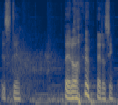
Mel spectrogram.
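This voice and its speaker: A man's voice: mid-range voice, little pitch movement, slow, creaky, darkish tone, faint music behind. A man, a podcast guest and author, talking casually with slang and many fillers.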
